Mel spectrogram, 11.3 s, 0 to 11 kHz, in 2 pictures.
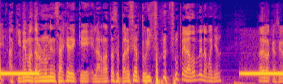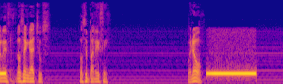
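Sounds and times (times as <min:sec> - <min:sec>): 
telephone ringing tone on an outgoing call: 0:00.0 - 0:00.8, 0:04.8 - 0:05.8, 0:09.8 - 0:10.8
speech: 0:00.0 - 0:08.0, 0:09.4 - 0:09.9
faint residual hum: 0:00.0 - 0:11.3.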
